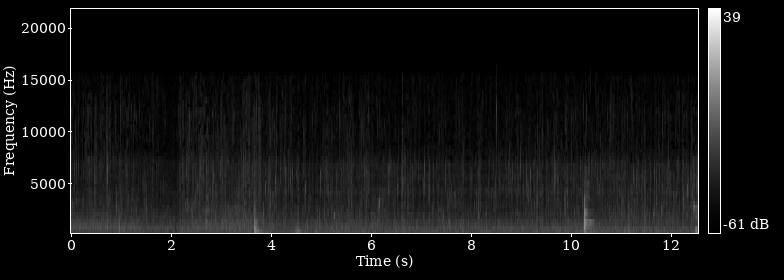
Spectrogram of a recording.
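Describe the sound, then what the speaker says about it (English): Chicken pieces with sliced lemon sizzle quietly in a pan on low heat, a soft steady frying hiss with a couple of brief clinks and scrapes. "you can start adding your chicken pieces"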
